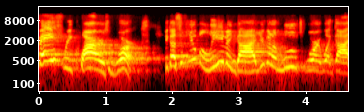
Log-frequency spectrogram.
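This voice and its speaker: Very wide pitch swings at a moderate pace, over noticeable background noise. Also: woman. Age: 60s. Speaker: church member teaching on budgeting. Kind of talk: church talk.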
